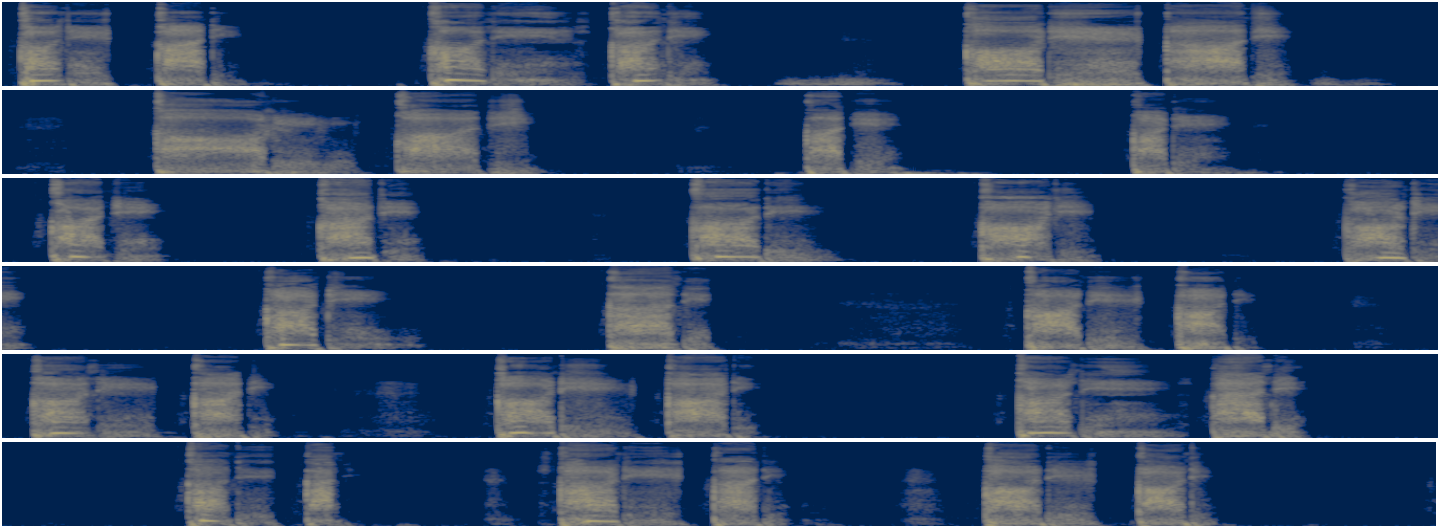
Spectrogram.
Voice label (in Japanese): 乳首責め（かりかり・左）（SEあり）; 乳头刺激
